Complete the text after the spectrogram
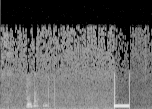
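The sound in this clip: Telephone line tones while a caller is being connected to a phone-in: a few short beeps, then one steady, loud tone lasting about a quarter second, with faint talk underneath.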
